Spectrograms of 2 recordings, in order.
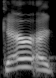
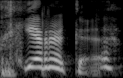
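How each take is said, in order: First: The name is said with an Americanized pronunciation. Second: The name is said with its native pronunciation. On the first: The speaker calls it wrong. "I guess, how they say it here. And so I just adopted a weird way of saying it" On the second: The speaker calls it right. "the way you pronounce it is Gierke. That's pretty"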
